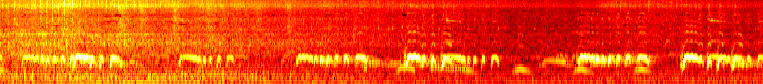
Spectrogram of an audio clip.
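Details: Singing local zebra doves, a recording offered as song therapy for doves reluctant to sing; bursts of rapid cooing notes separated by short pauses, some low curved coos, and a vehicle rumble at the start.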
